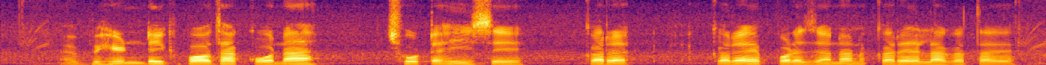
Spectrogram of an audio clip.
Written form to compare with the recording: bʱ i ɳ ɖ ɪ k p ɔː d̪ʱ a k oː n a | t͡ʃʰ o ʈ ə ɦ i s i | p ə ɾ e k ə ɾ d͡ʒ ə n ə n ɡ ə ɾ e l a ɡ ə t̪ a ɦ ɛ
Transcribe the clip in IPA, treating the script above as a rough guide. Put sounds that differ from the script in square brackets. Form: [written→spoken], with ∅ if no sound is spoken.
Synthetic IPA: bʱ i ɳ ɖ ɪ k p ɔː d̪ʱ a k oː n a | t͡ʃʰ o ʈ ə ɦ i s [i→e] | [p→k] ə ɾ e [k→p] ə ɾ d͡ʒ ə n ə n [ɡ→k] ə ɾ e l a ɡ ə t̪ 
